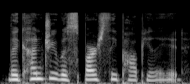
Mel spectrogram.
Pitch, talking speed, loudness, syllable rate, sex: 220 Hz, 155 wpm, -16 LUFS, 6.2 syllables/s, female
